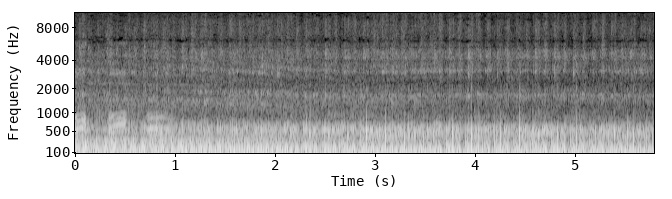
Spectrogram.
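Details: 1989 Ford F-150, just fired up after new Flowmaster Delta Flow 40 mufflers were installed: a deep, even V8 rumble at steady idle with no ticks, knocks or exhaust-leak puffs; running healthy.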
